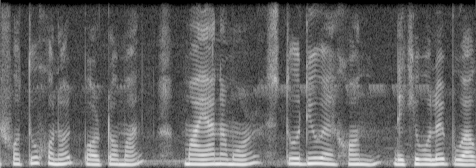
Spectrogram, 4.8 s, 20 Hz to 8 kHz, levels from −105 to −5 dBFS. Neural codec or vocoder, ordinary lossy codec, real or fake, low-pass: none; none; real; none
